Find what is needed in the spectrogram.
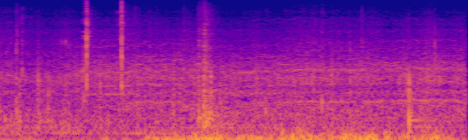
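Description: Electric mountain bike rolling over loose, stony gravel singletrack: a steady low rumble of tyres and wind on the helmet microphone, with a faint motor whine and a few sharp clicks and rattles from the bike about half a second and a second in.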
